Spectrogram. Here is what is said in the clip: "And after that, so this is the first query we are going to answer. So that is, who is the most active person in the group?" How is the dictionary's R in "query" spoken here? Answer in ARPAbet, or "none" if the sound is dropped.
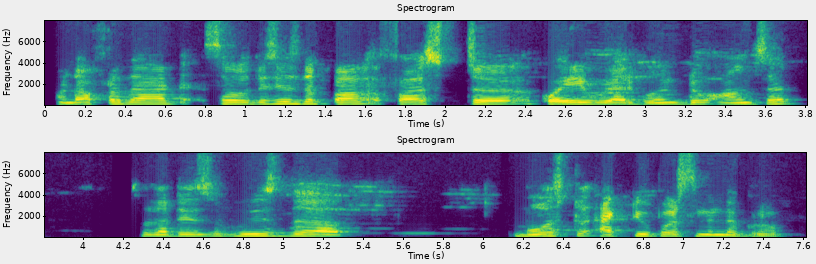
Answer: none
